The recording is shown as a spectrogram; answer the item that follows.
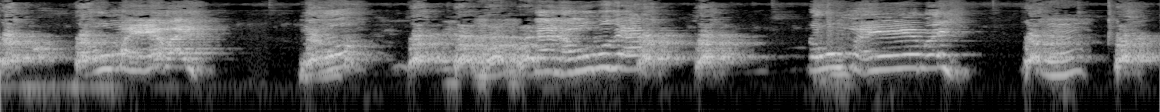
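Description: A man yelling loudly at someone in several long, drawn-out outbursts with brief pauses between them, too slurred and strained for the words to come through.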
